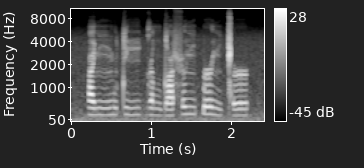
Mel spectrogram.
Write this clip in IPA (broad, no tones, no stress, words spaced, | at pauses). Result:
aɲŋ͡mutiːɡə˞n dˤʏɬɵɲ k͡pə˞ɲǁə˞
